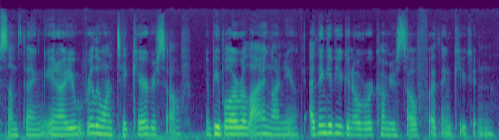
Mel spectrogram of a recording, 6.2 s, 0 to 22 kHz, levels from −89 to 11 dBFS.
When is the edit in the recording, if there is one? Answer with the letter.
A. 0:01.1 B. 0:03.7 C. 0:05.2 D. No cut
B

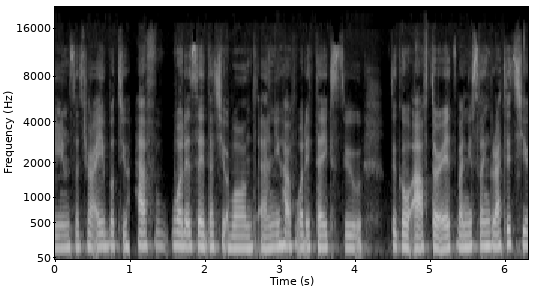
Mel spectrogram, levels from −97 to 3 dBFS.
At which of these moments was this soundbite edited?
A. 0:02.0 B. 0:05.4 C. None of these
B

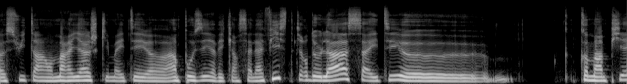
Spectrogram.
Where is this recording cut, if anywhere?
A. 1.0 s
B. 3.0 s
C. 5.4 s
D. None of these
B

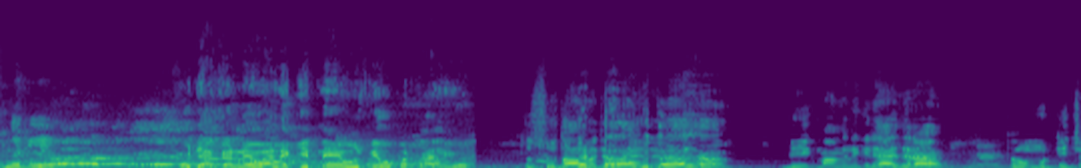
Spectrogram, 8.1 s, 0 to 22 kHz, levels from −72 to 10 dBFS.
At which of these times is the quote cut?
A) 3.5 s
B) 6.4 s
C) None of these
A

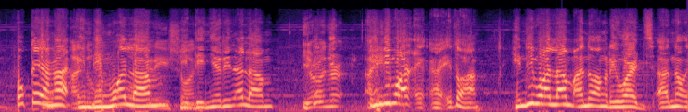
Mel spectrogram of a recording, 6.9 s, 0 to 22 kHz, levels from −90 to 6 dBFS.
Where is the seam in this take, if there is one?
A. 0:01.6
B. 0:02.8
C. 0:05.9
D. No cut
B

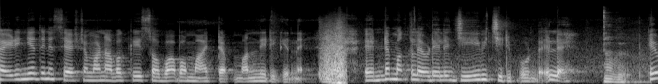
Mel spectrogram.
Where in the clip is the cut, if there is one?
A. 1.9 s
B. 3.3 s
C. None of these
B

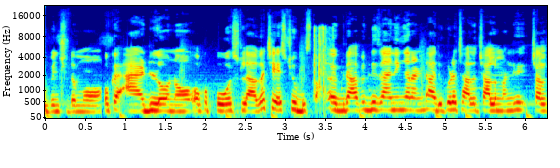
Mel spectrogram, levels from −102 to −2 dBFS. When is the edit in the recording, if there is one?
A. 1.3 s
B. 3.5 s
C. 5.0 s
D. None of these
B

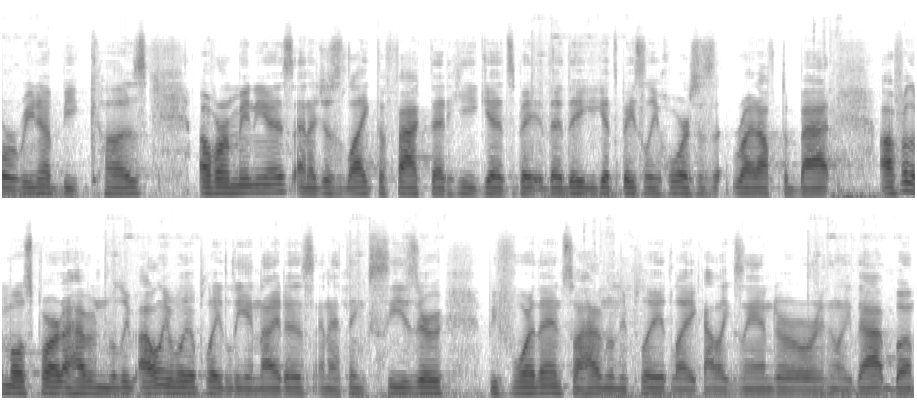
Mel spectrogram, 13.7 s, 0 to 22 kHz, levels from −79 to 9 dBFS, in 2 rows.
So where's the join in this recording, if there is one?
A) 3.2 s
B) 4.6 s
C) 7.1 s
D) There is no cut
A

